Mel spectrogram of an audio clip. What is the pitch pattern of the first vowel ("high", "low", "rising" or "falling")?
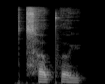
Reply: low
